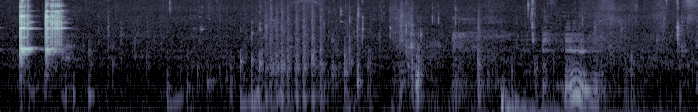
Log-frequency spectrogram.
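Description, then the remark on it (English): Two quick, bright clinks of glasses of oatmeal stout beer striking together in a toast at the start, followed by quieter handling noises and a faint murmur of voices. “Well, boys, you ready to find poetry within? Let's do it. Cheers, fellas.”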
